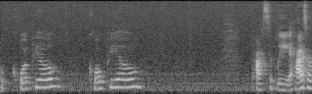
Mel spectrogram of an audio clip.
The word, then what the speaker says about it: Kuopio: I'm terrible at pronouncing it. It's Kuopio.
